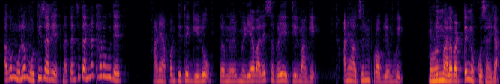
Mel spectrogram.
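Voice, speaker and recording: A woman reading the part of a calm, sensible middle-aged husband persuading his wife. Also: medium pitch, fast talker, lightly acted.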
